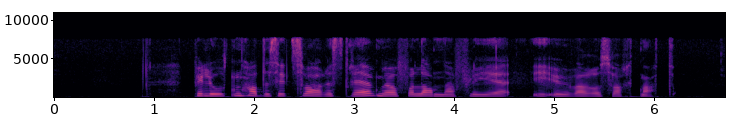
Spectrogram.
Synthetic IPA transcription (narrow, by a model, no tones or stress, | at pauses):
pʰɪluːt̪n̩hɑd̪əsɪt̪sʋɑːʁəst̪ʁeːʋmeːoːfoːlɑnɑflyːəiːʔʉːʋɑːʁoːsʋɑʁt̪nɑt̪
